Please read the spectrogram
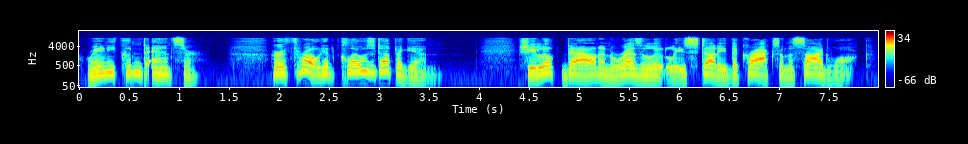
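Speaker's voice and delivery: plain reading voice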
